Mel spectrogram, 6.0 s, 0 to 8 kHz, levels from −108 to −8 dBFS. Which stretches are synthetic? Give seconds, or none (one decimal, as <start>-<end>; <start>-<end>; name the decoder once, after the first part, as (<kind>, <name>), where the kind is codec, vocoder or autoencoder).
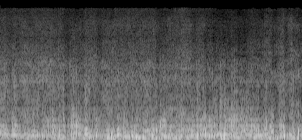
0.0-6.0 (codec, SNAC)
